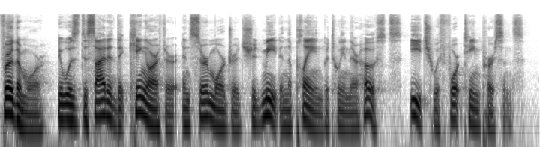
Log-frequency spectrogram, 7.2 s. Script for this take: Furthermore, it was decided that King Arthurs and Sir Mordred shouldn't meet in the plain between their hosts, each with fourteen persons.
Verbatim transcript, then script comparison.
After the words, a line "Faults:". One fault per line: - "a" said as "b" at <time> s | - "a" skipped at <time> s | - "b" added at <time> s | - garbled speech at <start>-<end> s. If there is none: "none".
Furthermore, it was decided that King Arthur and Sir Mordred should meet in the plain between their hosts, each with fourteen persons.
Faults:
- "Arthurs" said as "Arthur" at 1.9 s
- "shouldn't" said as "should" at 3.3 s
